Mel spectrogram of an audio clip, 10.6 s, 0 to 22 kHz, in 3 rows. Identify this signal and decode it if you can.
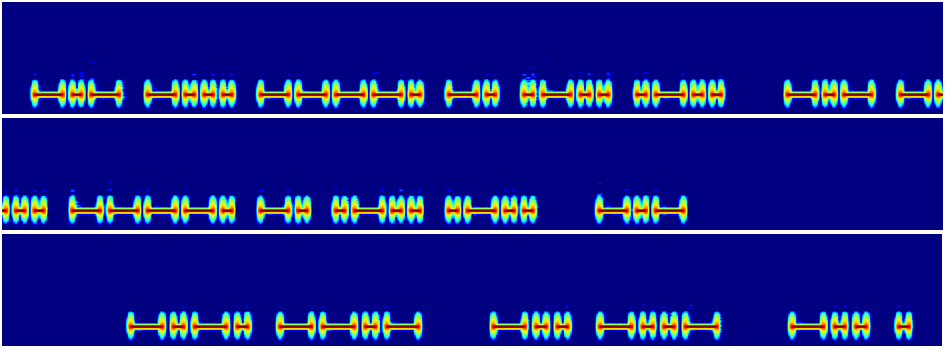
Morse code, heard as a keyed tone, about 33 wpm, 700 Hz. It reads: KB9NLL KB9NLL K CQ DX DE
